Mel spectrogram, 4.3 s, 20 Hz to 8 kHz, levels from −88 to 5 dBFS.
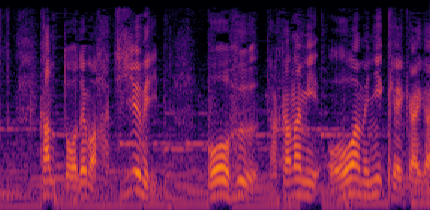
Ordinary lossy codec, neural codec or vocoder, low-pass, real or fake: none; none; 7.2 kHz; real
